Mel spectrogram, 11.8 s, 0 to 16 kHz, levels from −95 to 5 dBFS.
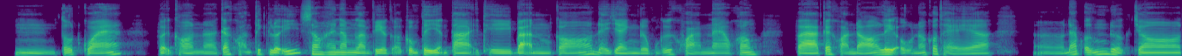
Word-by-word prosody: Ừm, 105 -6 -4
tốt 120 +7 -1
quá! 110 +9 +1 0.4
Vậy - - +1
còn, 100 -2 -3
à, 95 0 -4
các 145 +1 +2
khoản 95 -8 -8
tích 140 -1 -4
lũy 165 - +4
sau 150 -10 +1
2 140 0 0
năm 130 -1 +1
làm 110 -2 +1
việc 105 0 +2
ở 95 - -6
công 125 +4 0
ty 125 - +5
hiện 125 -1 +2
tại 110 -1 +1
thì 105 0 -1
bạn 105 -2 +2
có 105 +9 -1
để 100 - -1
dành 100 +1 0
được 100 -1 -3
một - - -13
cái 135 +4 -2
khoản 90 -8 -4
nào 105 0 -3
không? 130 +4 -1 0.4
Và 105 -1 +6
cái 150 +6 +2
khoản 95 -10 -3
đó 100 +6 +2
liệu 120 -8 +4
nó 105 - -3
có 150 +6 -1
thể, 90 - -4
ờ, 100 +1 -1 0.4
ờ, 95 0 -10
đáp - - 0
ứng 140 +5 +1
được 150 - +1
cho 120 0 +1
110 Hz, 230 wpm, -22 LUFS, 100-130 Hz, 0.4 s, Và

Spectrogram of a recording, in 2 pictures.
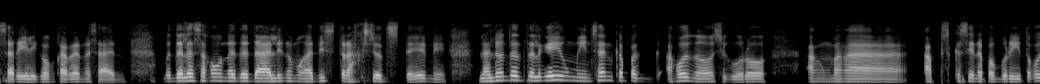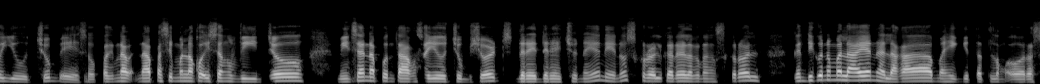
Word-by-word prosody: sarili 130 -1 +2
kong 130 -1 -2
karanasan, 125 -4 -1 0.3
madalas 165 +3 +3
akong 170 -1 -1
nadadali 150 -2 +4
ng 150 0 -7
mga 135 -1 +1
distractions 140 -2 -1
na 120 - -3
yun, 145 -1 -1
eh, - - -26 0.3
lalo 155 +5 +2
na 200 +1 +2
talaga 185 +1 +3
yung 195 -3 +1
minsan 175 +4 -1
kapag 165 -4 -2 0.2
ako 160 +6 +1
‘no, 135 -4 -1
siguro 125 0 -2 0.4
ang 135 0 -4
mga 135 -1 0 0.6
apps 140 0 -4
kasi 150 - -4
na 140 - 0
paborito 135 0 -3
ko 160 - -2
YouTub, 140 +2 -6
eh, 115 -4 -4
so 120 +2 -9
‘pag 140 +2 -4
na 150 +2 +3
napasimulan 155 +1 +1
ko 145 - +2
isang 145 0 -1
video, 155 +6 +2 0.3
minsan 135 +7 +1
napunta 150 -5 +3
ako 130 - -3
sa 140 - +2
YouTube 135 -3 -2
shorts, 155 +5 0
dire-diretso 135 0 0
na 135 +2 -7
yan, 180 -2 -4
eh, 145 - -2
‘no. 180 - -6
Scroll 150 -7 -2
ka 150 - +2
nalang 145 -1 +1
nang 130 -1 -8
scroll, 175 +2 -1 0.3
‘gang 165 +2 -5
‘di 185 - 0
ko 205 - +5
namalayan, 200 -2 +6
hala 140 -4 +3
ka 145 +3 +3 0.2
mahigit 135 -1 -6
3 130 0 -7
oras 120 0 -2
145 Hz, 180 wpm, -23 LUFS, 135-165 Hz, 0.6 s, namalayan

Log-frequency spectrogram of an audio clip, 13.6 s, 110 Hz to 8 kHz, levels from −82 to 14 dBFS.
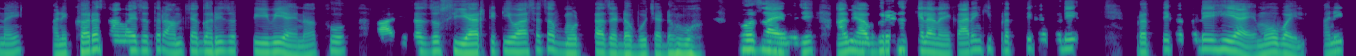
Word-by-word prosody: नाही. 145 +2 -4 0.3
आणि 135 +1 0
खरं 165 +4 +5
सांगायचं 175 -2 -1
तर 185 - -2
आमच्या 150 +1 -2
घरी 160 +1 0
जो 165 0 -4 0.2
टीव्ही 155 0 +1
आहे 125 -3 0
ना, 120 +3 -4
तो 160 +4 -4 0.5
आधीच 150 +5 -1
जो 165 - +1
सी-आर-टी 145 +1 +3
टीव्ही 155 0 +2
असायचा 175 +4 -2
मोठाच 140 - -2
आहे, 140 - +1
डब्बूच्या 130 0 -2
डब्बू 135 0 +1
तोच 180 +10 -1
आहे. 155 -3 +9
म्हणजे 155 +2 -3 0.3
आम्ही 165 +2 +4
अपग्रेडच 170 +4 +3
केला 160 -2 +5
नाही 135 -2 -1
कारण, 150 +5 +2
की 195 - -9
प्रत्येकाकडे 195 +3 -4 0.6
प्रत्येकाकडे 190 +4 -3
हे 180 -2 +4
आहे 115 -8 +3
मोबाईल 140 -6 0 0.2
आणि 155 +5 -2
155 Hz, 160 wpm, -21 LUFS, 140-175 Hz, 0.6 s, आहे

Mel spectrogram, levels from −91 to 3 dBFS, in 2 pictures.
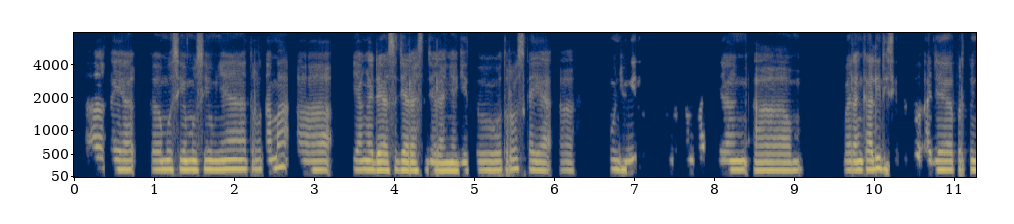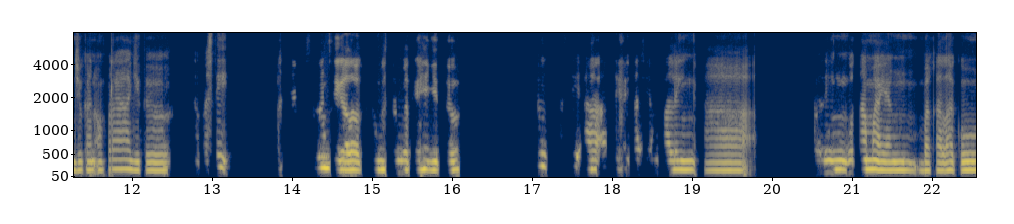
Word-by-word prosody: heeh, 220 0 -8
kayak 190 -1 -2 0.2
ke 185 - -12
museum-museumnya, 185 +1 +2
terutama, 190 +4 -4 0.2
eee, 180 0 -3 0.4
yang 185 0 -1
ada 175 -1 +3
sejarah-sejarahnya 170 -1 +1
gitu, 170 +1 -9 0.3
terus 195 +3 -3
kayak, 175 -2 -2 0.2
eee, 170 -1 -8 0.5
kunjungi 195 - -3 0.4
tempat-tempat 370 - -15 0.2
yang, 180 0 -1 0.2
eee, 170 0 -1 0.7
barangkali 180 +2 +1
di - - 0
situ - - -27
tuh 475 - -8
ada 180 0 -2 0.2
pertunjukan 175 -1 0
opera 195 +3 -3 0.2
gitu, 170 -1 -1 0.6
yang - - -29
pasti - - -9 0.9
pasti - - -25
seru 225 - 0
sih - - -2
kalau 180 0 +8 0.2
tempat-tempat 180 0 +1
kaya 190 +1 +5
gitu. 175 0 -4 1.1
Betul, 260 -1 -2 0.2
pasti, - - -22
eee, 190 -1 0
aktivitas 290 - -17
yang 385 - -25
paling 185 0 +3 0.3
eee, 165 0 0 0.9
paling 185 0 +1 0.2
utama 190 0 +5
yang 170 0 +5 0.4
bakal 165 0 0
aku 170 0 +1
180 Hz, 120 wpm, -19 LUFS, 175-190 Hz, 1.1 s, kalau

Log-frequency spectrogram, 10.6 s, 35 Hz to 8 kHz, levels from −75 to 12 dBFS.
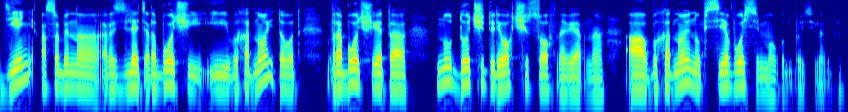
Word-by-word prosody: день, 140 - +1
особенно 115 -3 -1
разделять 110 +1 -1
рабочий 115 -3 0
и 105 +3 -8
выходной, 120 - -1
то 110 - -3
вот 105 -1 -5 0.3
в - - -14
рабочий 120 +1 +3
это, 110 -2 +2 0.3
ну, 150 +4 -3
до 135 +3 +1
4 125 -4 +3
часов, 105 -1 0
наверно, 95 -2 -5 0.2
а 110 0 +7
в 95 - -11
выходной, 115 +5 0
ну, 120 -4 -3
все 125 +1 +1
8 125 -5 -2
могут 85 -2 -13
быть - - -16
иногда. - - -19
115 Hz, 140 wpm, -24 LUFS, 105-125 Hz, 0.3 s, а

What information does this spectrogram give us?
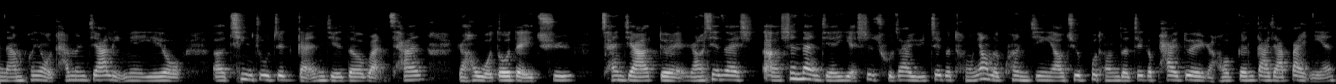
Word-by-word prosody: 男 175 0 -3
朋 210 +2 -4
友 195 - -1
他 190 - -6
们 200 0 -3
家 205 +1 +1
里 195 -2 -2
面 175 0 -6
也 175 0 0
有， 175 -2 +1 0.3
呃， 180 0 0
庆 220 +4 +1
祝 215 -1 +2
这 205 +1 +2
个 200 - -18
感 - - -1
恩 190 +3 -3
节 180 -2 -1
的 175 -1 0
晚 175 - -1
餐， 205 +1 0 0.3
然 175 -1 -3
后 195 - +1
我 170 -3 +3
都 190 +3 +8
得 185 -4 +3
去 195 +4 -1 0.2
参 200 0 -1
加。 180 -2 +5
对， 180 0 +2
然 180 - -1
后 - - 0
现 215 +3 -1
在 205 -2 +2
是 200 +1 -6
呃， 185 - +2
圣 260 +6 +2
诞 235 -5 +5
节 180 -1 0
也 185 0 0
是 230 - -5
处 - - -4
在 200 -1 -1
于 180 -1 0
这 215 +4 -1
个 200 - -1
同 195 -1 -8
样 255 -1 +2
的 190 - +1
困 190 0 -3
境， 195 0 -3
要 180 -1 -1
去 180 +4 +1
不 205 +3 -5
同 185 -3 -4
的 185 -1 +1
这 205 +4 -1
个 195 - 0
派 200 0 0
对， 195 -2 +3
然 165 -3 -8
后 175 - -4
跟 190 +1 0
大 195 -1 -1
家 175 -2 0
拜 185 +1 -1
年， 145 +5 -8
190 Hz, 300 characters per minute, -26 LUFS, 180-205 Hz, 0.3 s, 都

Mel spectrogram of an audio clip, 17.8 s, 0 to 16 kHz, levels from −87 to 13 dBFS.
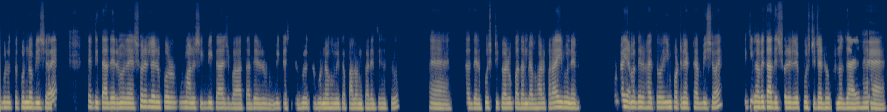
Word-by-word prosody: গুরুত্বপূর্ণ 165 0 +2 0.2
বিষয়। 155 0 +1 0.7
এটি 165 -1 0
তাদের 160 0 +2
মানে 160 -1 +3 0.2
শরীরের 180 -2 +3
উপর 170 0 +1 0.4
মানসিক 155 -1 -1
বিকাশ 155 -1 -1 0.2
বা 145 - -2 0.2
তাদের 145 +1 -1 0.3
বিকাশের 145 -1 -7
গুরুত্বপূর্ণ 150 -1 -1
ভূমিকা 150 0 +1
পালন 145 0 0
করে 145 0 -1
যেহেতু। 150 -1 -5 0.7
হ্যাঁ 145 -2 -1 0.4
তাদের 150 -1 -2
পুষ্টিকর 155 -1 -2
উপাদান 150 -1 -1
ব্যবহার 150 +1 0
করাই 160 +3 +2
মানে 155 -2 +5 0.8
ওটাই 190 +1 -2
আমাদের 170 0 +2
হয়তো 165 0 -2 0.2
ইম্পোর্টেন্ট 165 -1 +1
একটা 160 +3 -6 0.2
বিষয়। 160 +4 -1 0.5
যে - - -12
কিভাবে 175 -1 +4
তাদের 160 -1 +4
শরীরে 160 -1 +3
পুষ্টিটা 160 -1 0
ঢোকানো 155 0 +1
যায়। 150 0 +3
হ্যাঁ। 150 -4 +1
155 Hz, 130 wpm, -21 LUFS, 150-165 Hz, 0.8 s, মানে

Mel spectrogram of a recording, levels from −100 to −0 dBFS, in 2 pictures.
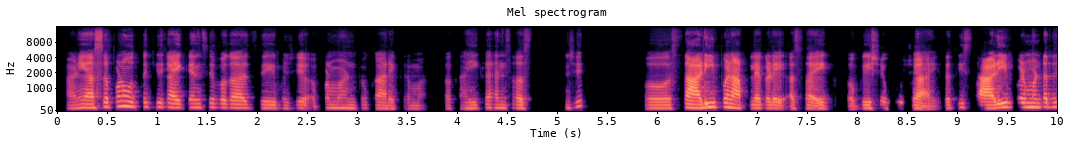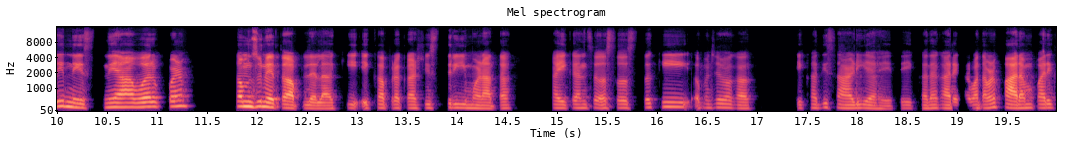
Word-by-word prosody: आणि 150 +4 -1
असं 160 +5 +2
पण 220 - 0
होतं 205 -3 +1
की 190 - -4
काही-काहींचे 170 0 -1
बघा 160 -2 +1
जे 145 -1 -6
म्हणजे 135 +1 -7
आपण 145 - -11
म्हणतो 145 -1 -6
कार्यक्रमात 125 -1 -8
काही-काहींचं 140 +2 -6
असतं 135 0 -6 0.3
म्हणजे 155 +9 -9 0.6
अ, 135 0 -1
साडी 150 +5 +7
पण 185 -2 +5
आपल्याकडे 140 -2 +2
असा 135 +1 -3
एक 130 -1 0 0.2
अ, - - -6
वेशभूषा 380 - -3
आहे. 115 - -3
तर 135 - -5
ती 175 - -7
साडी 145 +1 +5
पण 190 -1 +2
म्हणतात 185 0 +2
ना, 225 - +3
नेसण्यावर 185 +3 +4
पण 220 +2 +2 0.5
समजून 215 -1 +6
येतं 180 -4 +6
आपल्याला 130 -2 +3
की 130 +3 -8
एका 150 +3 -3
प्रकारची 145 0 -4
स्त्री 155 +2 -5
म्हणा 140 -2 0
आता 135 +2 -3 0.4
काही-काहीचं 150 +1 -2
असं 155 +2 -6
असतं 155 +3 -7
की 200 -1 -1
म्हणजे 165 +1 -8
बघा 135 -3 -4 0.5
एखादी 150 +4 -9
साडी 145 -2 -3
आहे, 125 -3 -5
ते 120 +4 -15
एखाद्या 135 +1 -6
कार्यक्रमात 140 0 -4
आपण 150 - +1
पारंपरिक 155 +1 +3
150 Hz, 165 wpm, -25 LUFS, 135-170 Hz, 0.6 s, साडी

